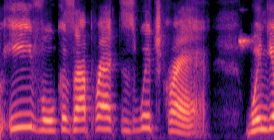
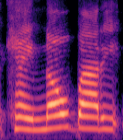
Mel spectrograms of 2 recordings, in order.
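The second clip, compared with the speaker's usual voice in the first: ordinary delivery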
